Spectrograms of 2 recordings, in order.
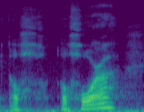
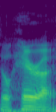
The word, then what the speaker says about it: O'Hara: Tulli continues to say O'Hora, and he corrects him with O'Hara.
